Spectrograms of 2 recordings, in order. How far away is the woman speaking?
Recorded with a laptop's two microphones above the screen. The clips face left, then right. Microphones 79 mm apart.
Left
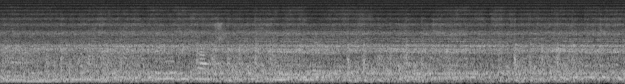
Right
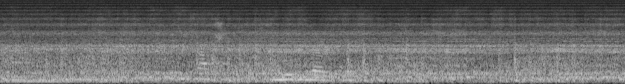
About 1.9 m.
